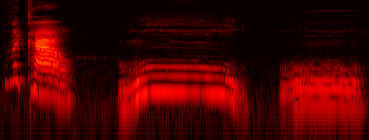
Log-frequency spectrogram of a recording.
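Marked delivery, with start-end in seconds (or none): 1.5-4.5 low drawn-out moo; mooing cow. Shown as a demonstration. Showing children the cow's sound, a gentle moo.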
